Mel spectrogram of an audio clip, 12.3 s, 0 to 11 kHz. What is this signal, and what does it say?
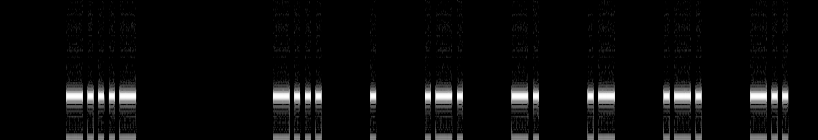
Morse code, heard as a keyed tone, about 15 wpm, spaced as for 8 wpm, 1000 Hz. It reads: <BT> BERNARD
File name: qotdfiles / 8wpm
